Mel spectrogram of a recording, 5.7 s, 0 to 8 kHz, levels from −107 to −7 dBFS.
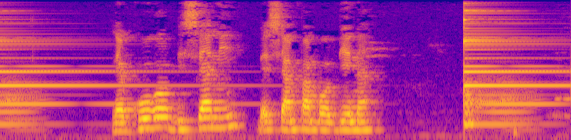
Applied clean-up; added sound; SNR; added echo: none; Bell; 2 dB; none.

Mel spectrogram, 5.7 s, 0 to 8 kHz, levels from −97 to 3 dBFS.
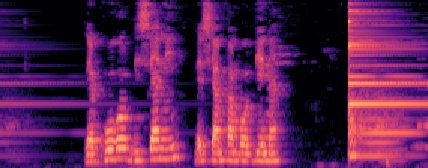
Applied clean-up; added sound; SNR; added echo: classical method log-MMSE.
